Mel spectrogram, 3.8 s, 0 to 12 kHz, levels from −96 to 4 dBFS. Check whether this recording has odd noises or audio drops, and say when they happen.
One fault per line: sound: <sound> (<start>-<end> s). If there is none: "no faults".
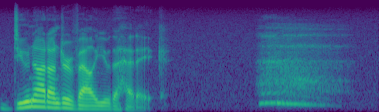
sound: sigh (2.6-3.6 s)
